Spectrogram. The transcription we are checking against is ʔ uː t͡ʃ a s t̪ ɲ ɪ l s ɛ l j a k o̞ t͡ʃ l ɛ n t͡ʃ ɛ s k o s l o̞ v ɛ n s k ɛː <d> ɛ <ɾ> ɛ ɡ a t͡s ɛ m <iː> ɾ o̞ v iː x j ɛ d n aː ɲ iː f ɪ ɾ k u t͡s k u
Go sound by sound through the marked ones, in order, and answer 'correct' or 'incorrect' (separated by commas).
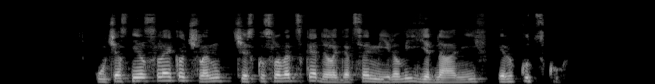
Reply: correct, incorrect, correct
